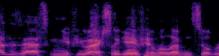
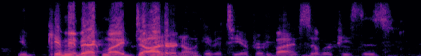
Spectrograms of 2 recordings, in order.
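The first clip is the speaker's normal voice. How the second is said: grunting character voice; 2 semitones lower than usual. Narrator voices a character bargaining over the price with the player, grunting. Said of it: "He grunts and looks at you and says".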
